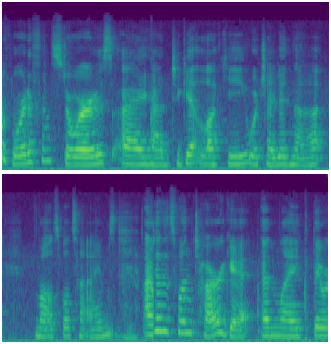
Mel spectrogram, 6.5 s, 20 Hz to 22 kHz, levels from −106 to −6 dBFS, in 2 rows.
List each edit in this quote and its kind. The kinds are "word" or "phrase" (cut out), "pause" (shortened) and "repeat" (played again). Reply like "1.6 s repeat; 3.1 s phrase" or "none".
4.8 s word

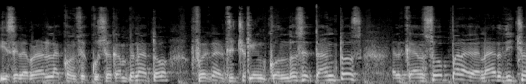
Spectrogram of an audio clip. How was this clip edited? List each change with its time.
1.1 s word; 2.1 s word; 2.5 s word; 3.9 s word

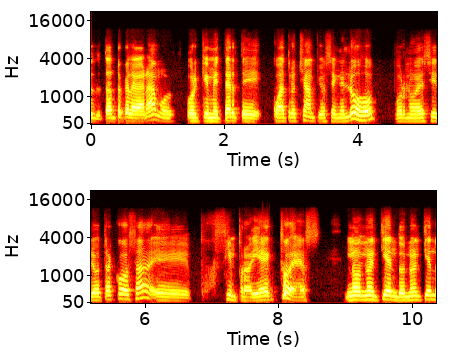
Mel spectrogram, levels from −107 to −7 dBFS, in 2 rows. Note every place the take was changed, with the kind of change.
1.3 s pause; 4.3 s pause

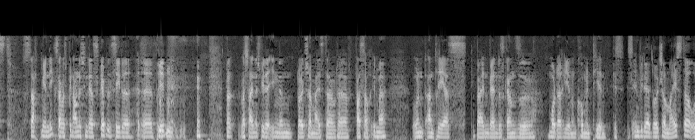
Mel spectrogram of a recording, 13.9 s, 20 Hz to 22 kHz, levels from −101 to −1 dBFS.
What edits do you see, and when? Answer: 5.9 s pause; 9.3 s word; 12.2 s pause

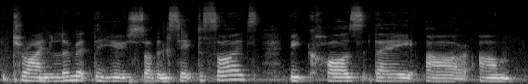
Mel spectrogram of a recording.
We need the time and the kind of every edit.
none

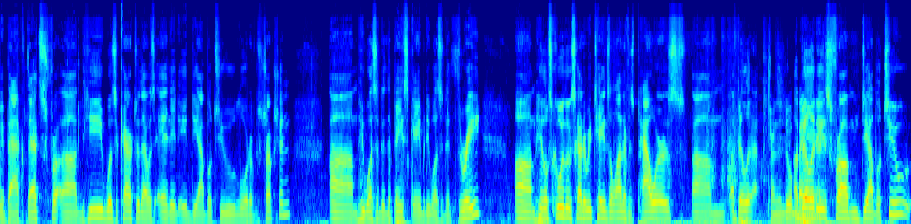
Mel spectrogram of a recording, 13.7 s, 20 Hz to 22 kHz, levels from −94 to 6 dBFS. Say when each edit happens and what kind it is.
none

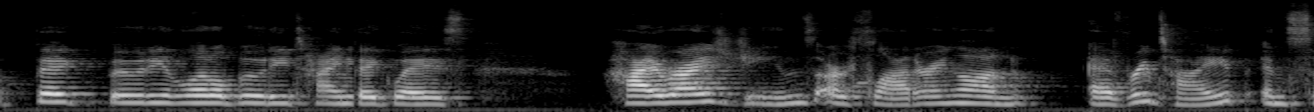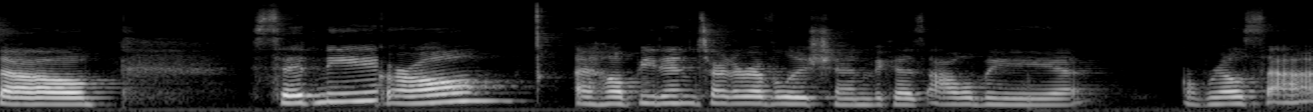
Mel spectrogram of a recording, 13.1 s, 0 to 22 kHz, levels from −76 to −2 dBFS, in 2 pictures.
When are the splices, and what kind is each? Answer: 1.7 s word; 4.3 s word; 5.8 s word; 8.4 s word; 10.1 s word

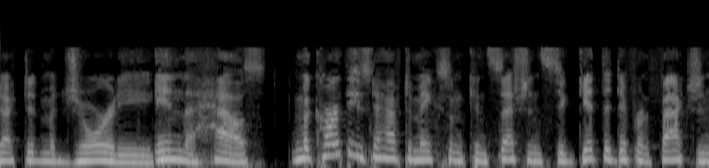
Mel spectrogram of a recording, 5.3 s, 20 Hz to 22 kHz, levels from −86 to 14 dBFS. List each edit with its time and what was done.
2.8 s word

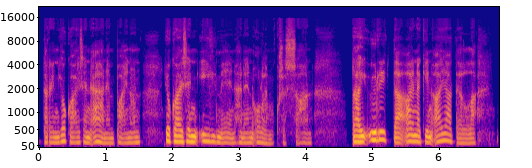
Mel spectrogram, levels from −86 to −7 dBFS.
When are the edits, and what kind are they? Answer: none

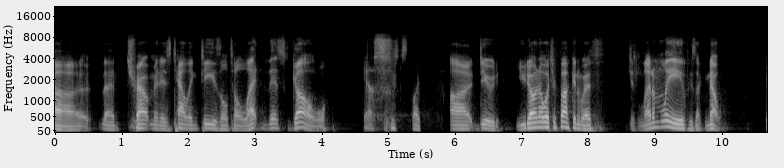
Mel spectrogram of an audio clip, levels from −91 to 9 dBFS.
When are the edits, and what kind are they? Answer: 3.5 s pause

